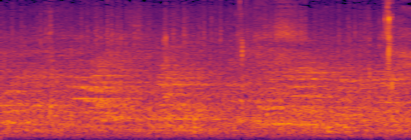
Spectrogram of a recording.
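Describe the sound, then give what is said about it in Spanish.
Someone takes a sip of water, with soft wet swallowing and slurping sounds followed by a small sharp clink near the end. “Perdón, que voy a tomar un poquito de agua.”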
